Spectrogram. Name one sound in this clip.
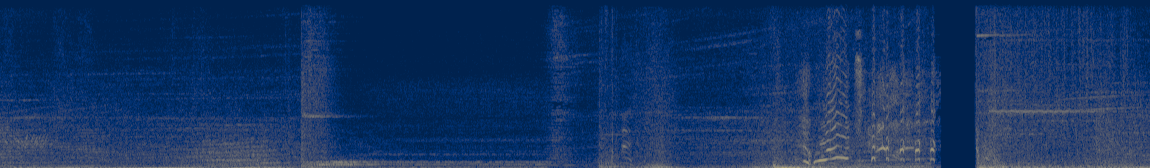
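A crackling energy blast roars and rumbles.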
